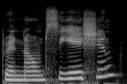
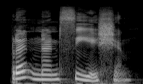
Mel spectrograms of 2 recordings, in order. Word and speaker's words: pronunciation: It's not pronunciation, it's pronunciation. There is no O out there.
